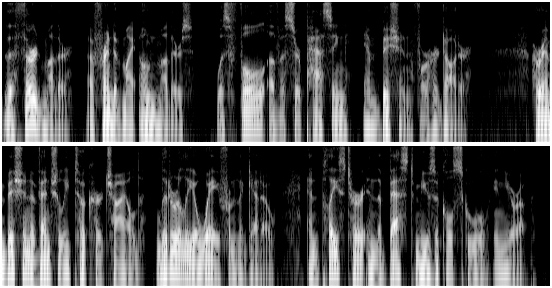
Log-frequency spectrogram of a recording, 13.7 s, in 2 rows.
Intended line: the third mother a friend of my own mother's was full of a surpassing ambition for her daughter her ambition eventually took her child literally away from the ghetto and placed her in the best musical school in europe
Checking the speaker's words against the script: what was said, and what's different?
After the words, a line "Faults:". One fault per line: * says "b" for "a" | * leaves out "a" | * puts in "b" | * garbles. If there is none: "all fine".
the third mother a friend of my own mother's was full of a surpassing ambition for her daughter her ambition eventually took her child literally away from the ghetto and placed her in the best musical school in europe
Faults:
all fine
